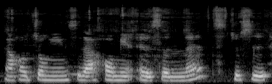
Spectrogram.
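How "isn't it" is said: "isn't it" rising at the end; questioning rise on "isn't it"; upturned tail. Shown as a demonstration. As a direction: lift the final "it" of "isn't it" as a question. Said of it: "好像尾巴上扬".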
